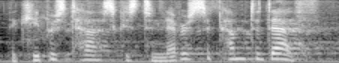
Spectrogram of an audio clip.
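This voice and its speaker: A woman playing an ancient female spirit guide in a game cutscene, solemn, measured and cryptic, speaking formally like an oracle. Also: mid-range voice, close to an everyday voice. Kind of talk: dramatic game cutscene acting. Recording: echoing long reverb, music behind.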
